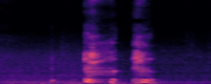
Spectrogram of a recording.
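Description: A woman coughing twice, the two coughs about half a second apart, about a second in.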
